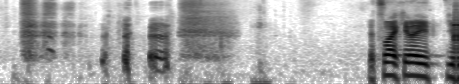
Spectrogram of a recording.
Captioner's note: speaker laughing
